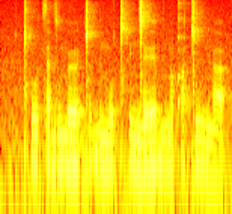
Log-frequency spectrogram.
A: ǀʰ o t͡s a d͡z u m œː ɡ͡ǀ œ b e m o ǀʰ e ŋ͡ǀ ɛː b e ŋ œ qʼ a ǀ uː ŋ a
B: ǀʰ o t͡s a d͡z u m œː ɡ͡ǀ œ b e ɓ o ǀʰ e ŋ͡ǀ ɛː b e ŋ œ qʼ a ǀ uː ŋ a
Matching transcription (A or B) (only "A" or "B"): A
